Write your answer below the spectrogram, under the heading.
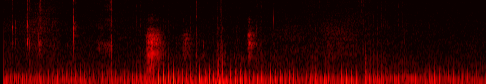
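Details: A domestic cat purring: a steady low rumble pulsing rapidly, with faint clicks and rustles overhead in a quiet indoor setting.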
